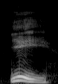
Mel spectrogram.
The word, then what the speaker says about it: Ye: Is it pronounced Yi or Ye? Yi. It is Yi. Yeah, okay, Yi.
